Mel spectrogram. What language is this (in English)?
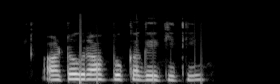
Pahari-Potwari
